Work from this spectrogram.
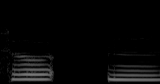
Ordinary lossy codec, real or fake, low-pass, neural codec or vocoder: none; real; none; none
